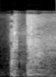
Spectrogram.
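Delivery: high sharp knock imitation; striking sound. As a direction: mimic the staff hitting rock. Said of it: "홧김에 막".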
